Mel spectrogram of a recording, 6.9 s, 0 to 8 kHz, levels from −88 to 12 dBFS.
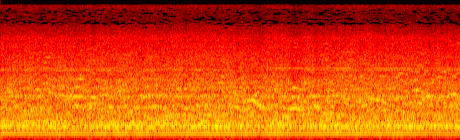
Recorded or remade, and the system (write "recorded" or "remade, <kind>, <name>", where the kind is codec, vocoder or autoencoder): recorded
